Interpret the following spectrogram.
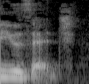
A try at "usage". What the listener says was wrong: The usage, the word is pronounced usage. We have to use the S sound. S, no voice. S, usage. Like star and sleep. Usage. Not usage. I cannot make a voice and say z, usage. There's no voice. There's no z sound like zebra.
